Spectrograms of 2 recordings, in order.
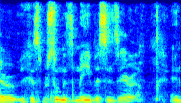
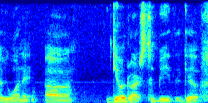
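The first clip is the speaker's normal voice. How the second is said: ordinary delivery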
